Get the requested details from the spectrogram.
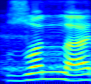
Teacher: ada tasydid di huruf lam, maka cara bacanya zolnya ditekan sedikit langsung dileburkan ke dalam huruf la.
